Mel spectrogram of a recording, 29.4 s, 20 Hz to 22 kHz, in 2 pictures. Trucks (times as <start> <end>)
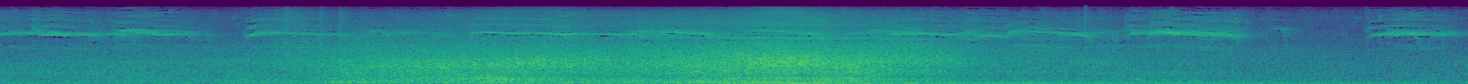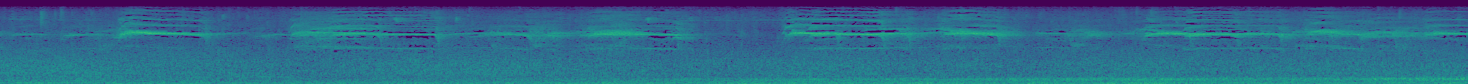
2.2 12.7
